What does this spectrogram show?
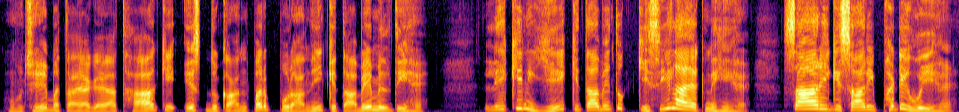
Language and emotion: Hindi, disgusted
